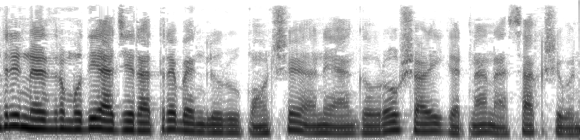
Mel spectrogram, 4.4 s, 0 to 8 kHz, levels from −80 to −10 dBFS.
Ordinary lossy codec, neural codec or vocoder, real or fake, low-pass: none; none; real; 7.2 kHz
